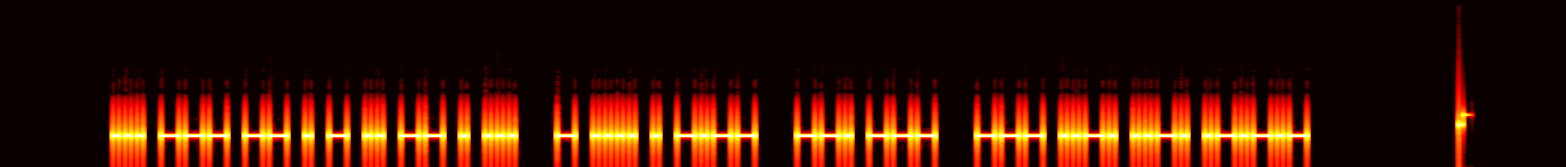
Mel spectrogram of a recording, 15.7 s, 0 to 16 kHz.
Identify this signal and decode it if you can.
Morse code, heard as a keyed tone, about 20 wpm, 700 Hz. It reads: SOMETIMES THEY GO OFF.
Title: Sentences from Top 600 Words 20wpm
